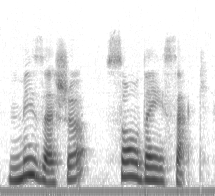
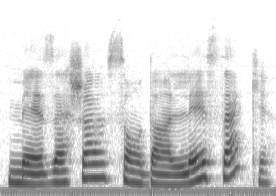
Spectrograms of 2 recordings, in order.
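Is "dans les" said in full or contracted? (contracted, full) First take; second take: contracted; full. First: "Dans les" is contracted to one syllable "din". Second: "Dans les" is said fully as two words.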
